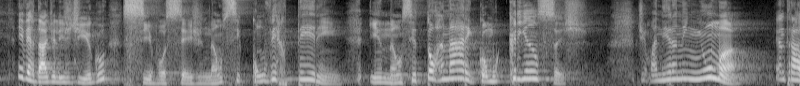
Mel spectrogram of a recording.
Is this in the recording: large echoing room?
yes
